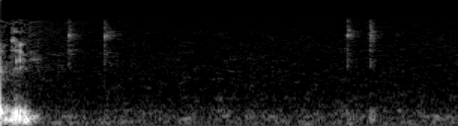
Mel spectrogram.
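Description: A few faint, short clicks of a computer mouse, two close together near the end, over quiet room tone.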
